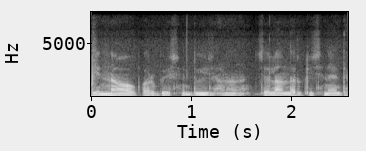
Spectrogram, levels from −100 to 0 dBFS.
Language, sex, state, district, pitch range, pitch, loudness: Garhwali, male, Uttarakhand, Uttarkashi, 90-95 Hz, 95 Hz, -18 LUFS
